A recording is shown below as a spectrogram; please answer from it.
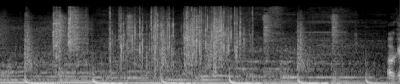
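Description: Background music with a steady beat: deep bass hits that drop in pitch, about three every two seconds, with hi-hat ticks above.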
